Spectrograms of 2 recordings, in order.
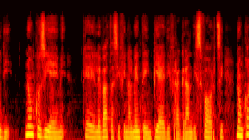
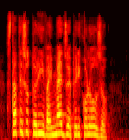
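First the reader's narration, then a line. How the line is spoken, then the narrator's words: Shouted backward. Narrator (Italian): Lori gridò alle sue spalle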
